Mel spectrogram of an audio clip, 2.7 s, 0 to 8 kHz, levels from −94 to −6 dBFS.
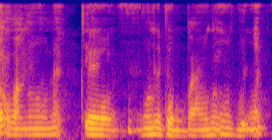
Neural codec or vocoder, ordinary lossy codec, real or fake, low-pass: codec, 24 kHz, 1.5 kbps, HILCodec; none; fake; 7.2 kHz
